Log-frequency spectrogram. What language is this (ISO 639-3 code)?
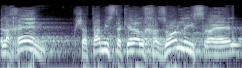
heb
